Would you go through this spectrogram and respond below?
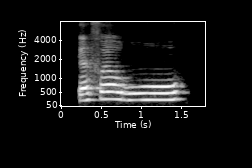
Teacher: را کو ہیوی پڑھیں گے کیونکہ را کے اوپر ضمہ پیش آ رہی ہے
